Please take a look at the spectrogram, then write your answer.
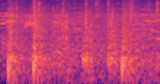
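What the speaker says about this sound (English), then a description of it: "Got some fireworks going on." Five dull fireworks booms burst at uneven intervals near a minor-league baseball stadium in Long Beach, sounding fairly distant and muffled, with a voice talking between them.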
